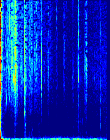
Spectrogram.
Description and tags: rock falls with ambience BG sound
rock falls on the ground with the background ambience sound
falling, hit, rock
